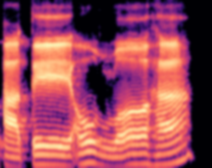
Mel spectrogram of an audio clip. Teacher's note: Allahnya dibaca tebal karena harokat di depannya dhammah.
